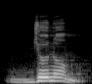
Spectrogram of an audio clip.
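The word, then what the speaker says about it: جنب: Ingat bacanya dengan kalimat jim ya. Junub. Bukan dengan zal. Dzunub. Kalau dzunub apa? Dosa. Kalau dengan zal, dzunub itu dosa. Tapi kalau dengan jim, junub, ya hadas besar junub. Makanya sebagian mereka di dalam baca Al-Quran harus bisa membedakan antara zal dengan jim.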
